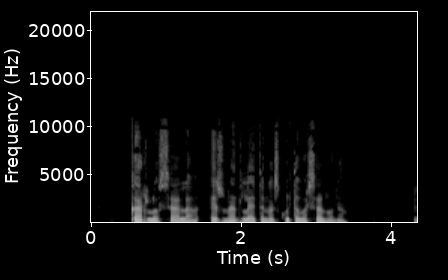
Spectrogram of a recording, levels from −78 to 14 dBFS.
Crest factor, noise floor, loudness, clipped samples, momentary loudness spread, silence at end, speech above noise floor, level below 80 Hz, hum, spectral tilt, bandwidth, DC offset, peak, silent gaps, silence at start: 24 dB; -79 dBFS; -25 LUFS; under 0.1%; 7 LU; 0 s; 55 dB; -62 dBFS; none; -6 dB/octave; 10.5 kHz; under 0.1%; -2 dBFS; none; 0.55 s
